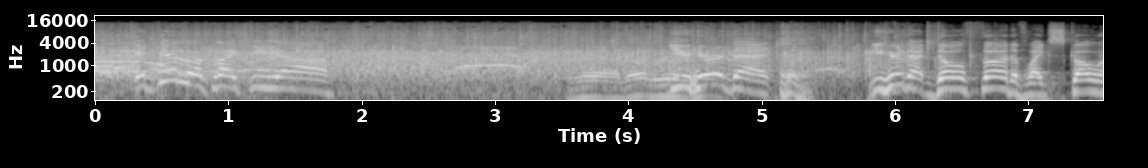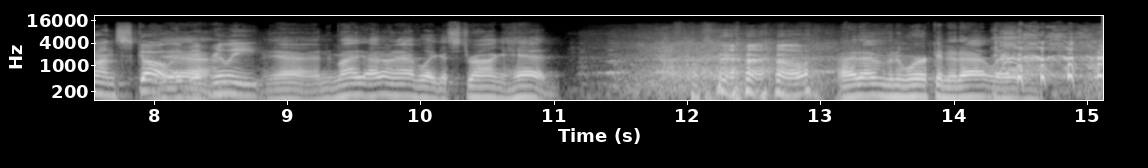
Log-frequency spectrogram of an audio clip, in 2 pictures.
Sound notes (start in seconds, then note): 11.3 audience laughs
